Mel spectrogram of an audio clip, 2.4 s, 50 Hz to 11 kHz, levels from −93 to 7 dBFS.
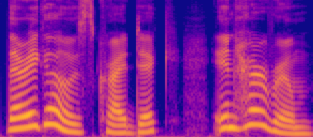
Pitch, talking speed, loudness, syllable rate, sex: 230 Hz, 205 wpm, -16 LUFS, 4.5 syllables/s, female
